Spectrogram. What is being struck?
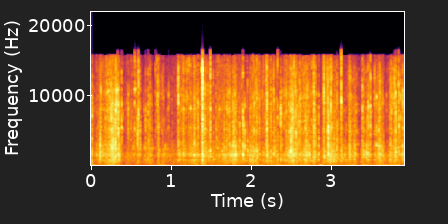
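Raw dried pasta shapes in a bowl.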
